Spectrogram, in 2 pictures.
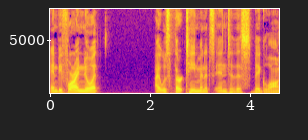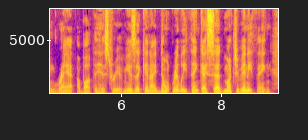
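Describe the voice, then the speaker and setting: A man speaks with a very deep, low pitch and a dark, mellow tone. His intonation is lively at a moderate pace on a very clean recording with a silent background. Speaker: podcast host. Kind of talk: solo monologue podcast. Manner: talkative.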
